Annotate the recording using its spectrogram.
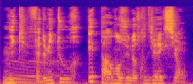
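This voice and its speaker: A man's voice: medium pitch, normal speed, crowd noise. A man narrating an audio drama from a script, describing scenes.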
